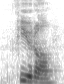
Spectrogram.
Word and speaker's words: futile: British pronunciation of futile usually feudal is the way to pronounce it though that's the correct way examples are despite their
